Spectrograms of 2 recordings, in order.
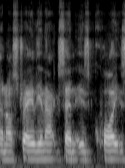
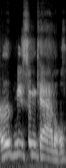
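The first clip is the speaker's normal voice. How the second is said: put-on Southern American accent, pitched up; 5 semitones higher than usual. After explaining how to pronounce cattle, speaker says the line in a Southern accent. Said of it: "You do a better Southern than me".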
